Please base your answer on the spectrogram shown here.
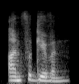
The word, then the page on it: Unforgiven: Indian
